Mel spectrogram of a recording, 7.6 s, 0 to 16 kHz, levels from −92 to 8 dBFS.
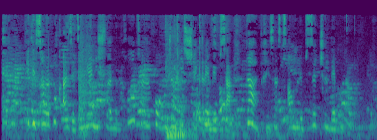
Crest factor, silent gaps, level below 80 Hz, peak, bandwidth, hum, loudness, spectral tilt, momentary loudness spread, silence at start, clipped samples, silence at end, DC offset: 20 dB; none; -40 dBFS; -6 dBFS; 12 kHz; none; -24 LUFS; -3.5 dB/octave; 9 LU; 0.05 s; under 0.1%; 0 s; under 0.1%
